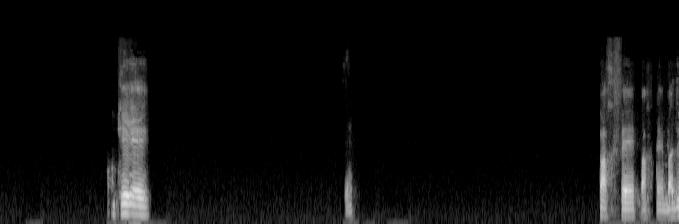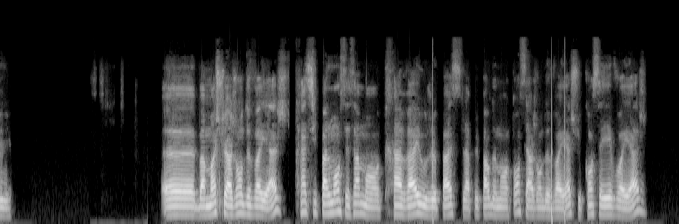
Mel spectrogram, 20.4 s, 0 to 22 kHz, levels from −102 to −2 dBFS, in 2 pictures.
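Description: At 16.68 to 16.70 s a single loud pop cuts through the speech, and at 18.46 to 18.68 s two more follow in quick succession, each peaking around 15 dB above the speech. A voltage spike, likely from a plug, switch or static discharge, produced these sharp transients while the speech continued underneath.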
